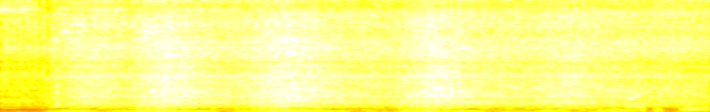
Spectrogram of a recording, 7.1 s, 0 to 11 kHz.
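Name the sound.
Saab 900 Commemorative Edition engine running after cold start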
